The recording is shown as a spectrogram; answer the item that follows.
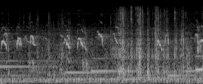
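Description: A brood of young chicks peeping, with many short high chirps overlapping in quick succession. Faint background music with held notes runs underneath.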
